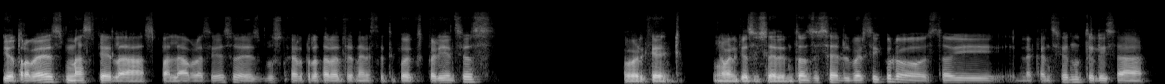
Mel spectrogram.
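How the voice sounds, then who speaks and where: A man's voice: low-pitched, fairly even intonation, moderate pace. A man giving an informal Torah lesson, thoughtful and searching, often restarting his sentences. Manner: thoughtful, searching, with frequent restarts and quoted Hebrew verses.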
